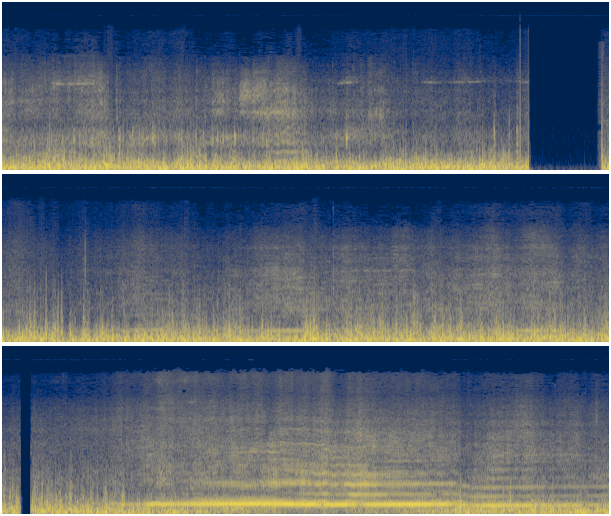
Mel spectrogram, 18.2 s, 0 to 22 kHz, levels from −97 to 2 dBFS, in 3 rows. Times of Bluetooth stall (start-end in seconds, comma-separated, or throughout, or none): 12.33-12.44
